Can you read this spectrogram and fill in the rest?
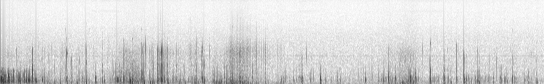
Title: Stomach growling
